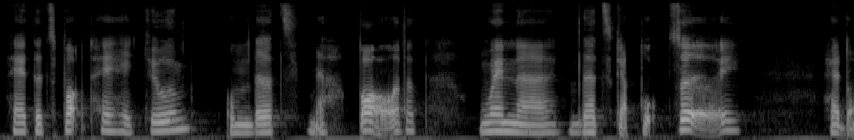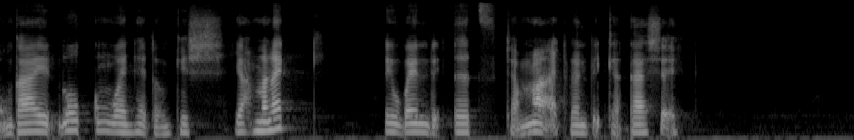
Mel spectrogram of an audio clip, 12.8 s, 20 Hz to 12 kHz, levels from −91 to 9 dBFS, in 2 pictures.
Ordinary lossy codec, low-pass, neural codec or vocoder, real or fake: none; 10.8 kHz; codec, 44.1 kHz, 2.6 kbps, SNAC; fake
